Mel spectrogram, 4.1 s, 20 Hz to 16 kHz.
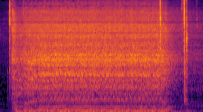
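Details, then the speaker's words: S52 turbo BMW wagon after winter storage, started with a boost box: the starter cranks about three seconds but it never catches and no fuel pump hum is heard. The Walbro 255 pump fitted last fall is dead; rapping on it didn't help. "Really? I tried rapping on the fuel pump, no dice, so I gotta look at this charger for sure, but also means I have to look at the fuel pump again."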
